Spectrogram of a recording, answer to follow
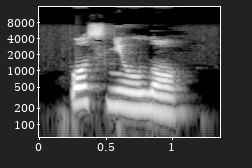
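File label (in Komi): "посниулов" Komi, female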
